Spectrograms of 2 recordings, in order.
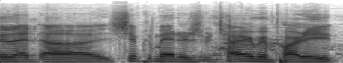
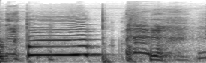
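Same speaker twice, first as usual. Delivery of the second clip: high-pitched "boop"; imitated PA tone. Storyteller mimics the station alert before an announcement, high electronic beep. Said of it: "all of a sudden I hear".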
